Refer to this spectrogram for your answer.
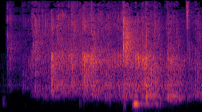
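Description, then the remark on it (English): An audience breaks into a burst of scattered applause, clapping once for Google as the tech company they trust most, many hands clapping at once in a dense, crackling wash that holds steady for a couple of seconds with no speech over it. “So if you think that you trust Google the most, clap now.”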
